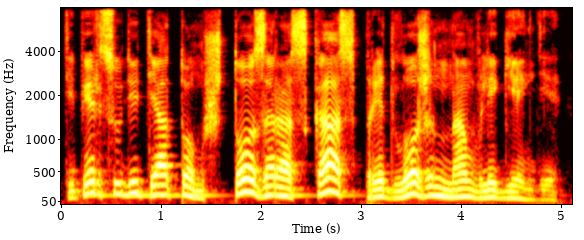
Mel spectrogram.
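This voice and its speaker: An insightful priest in a spoken-word story, as a male reader plays him, laying out his reasoning like an official report. His voice lifts above the narration and moves animatedly, at an unhurried, deliberate pace. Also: mid-range voice, animated, darkish tone. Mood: earnest. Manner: earnest, explanatory, matter-of-fact. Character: calm, insightful middle-aged priest.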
